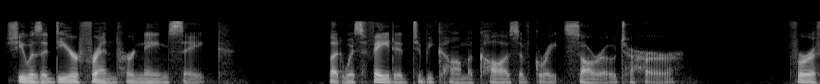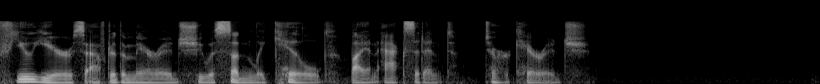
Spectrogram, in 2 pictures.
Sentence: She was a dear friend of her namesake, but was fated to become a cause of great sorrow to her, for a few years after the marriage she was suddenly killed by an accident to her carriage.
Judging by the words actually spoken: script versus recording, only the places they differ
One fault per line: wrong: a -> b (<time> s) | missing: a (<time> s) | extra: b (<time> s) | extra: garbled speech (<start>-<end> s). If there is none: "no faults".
missing: of (1.2 s)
